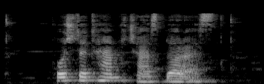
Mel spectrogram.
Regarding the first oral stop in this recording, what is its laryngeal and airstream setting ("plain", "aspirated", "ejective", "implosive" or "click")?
aspirated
